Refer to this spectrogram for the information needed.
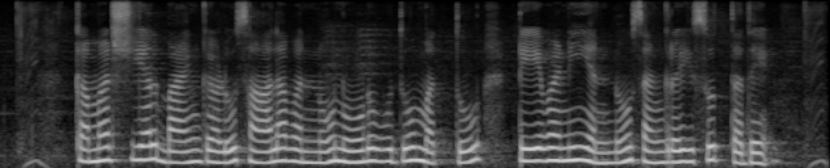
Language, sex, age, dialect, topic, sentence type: Kannada, female, 25-30, Mysore Kannada, banking, statement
